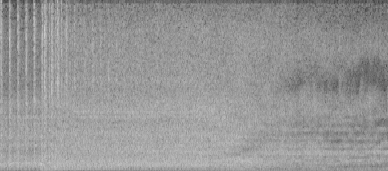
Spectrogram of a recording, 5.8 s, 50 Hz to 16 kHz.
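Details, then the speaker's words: Briggs & Stratton 24 hp twin on a Husqvarna, low power under load, old gas and dirty oil, non-factory wire on governor linkage removed, after a repair to one cylinder: fast idle with irregular sharp pops and cracks; backfiring suggests intake valve not sealing on the other cylinder. "we're going to have a problem on this other side too there backfiring popping"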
